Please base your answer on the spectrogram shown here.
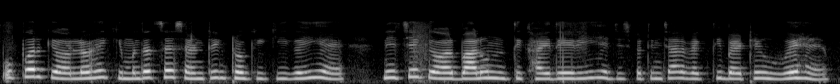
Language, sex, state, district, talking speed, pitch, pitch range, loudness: Hindi, female, Jharkhand, Ranchi, 195 wpm, 275 Hz, 265-295 Hz, -18 LUFS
